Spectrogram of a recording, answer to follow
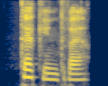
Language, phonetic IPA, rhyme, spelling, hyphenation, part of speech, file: Hungarian, [ˈtɛkintvɛ], -vɛ, tekintve, te‧kint‧ve, verb / adverb, Hu-tekintve.ogg
- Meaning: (verb) adverbial participle of tekint; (adverb) regarding, considering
